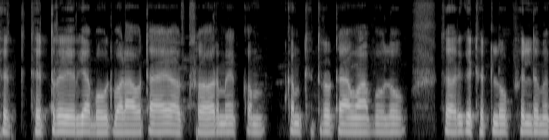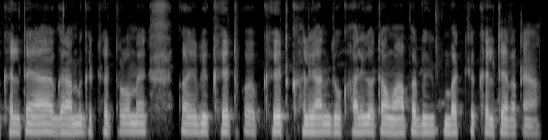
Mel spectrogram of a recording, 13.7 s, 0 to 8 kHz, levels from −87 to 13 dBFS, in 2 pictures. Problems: none marked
